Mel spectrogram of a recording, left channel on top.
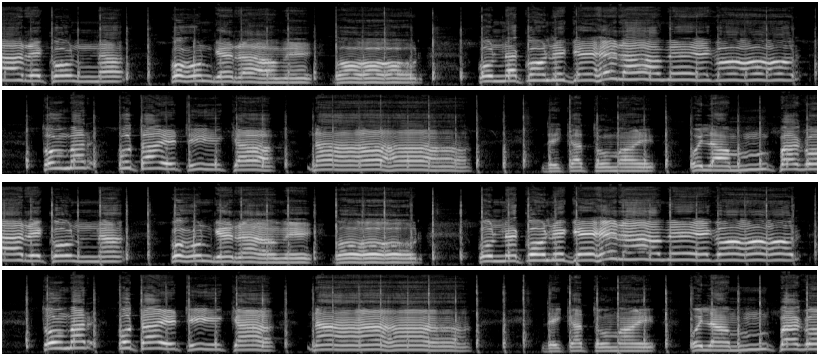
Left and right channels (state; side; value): normal; both; correlation 0.44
